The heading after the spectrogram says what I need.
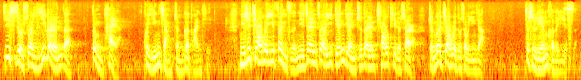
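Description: A man's voice: fairly high pitch, fairly quick, rough recording. A man preaching a sermon, repeating phrases for emphasis and telling stories with animation. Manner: animated storyteller. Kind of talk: sermon with storytelling.

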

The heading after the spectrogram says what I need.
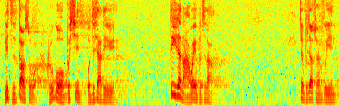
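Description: A man preaching a sermon, telling lively anecdotes and acting out the voices of people in his stories. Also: fairly high pitch. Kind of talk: sermon with storytelling. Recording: echoey hall, faint ambient noise.

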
